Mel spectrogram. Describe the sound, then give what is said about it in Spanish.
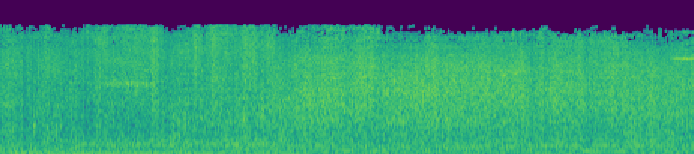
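A military train rolls in and comes to a stop beside another train, with a continuous loud rumble of rail cars, clattering wheels and a thin metallic squeal running through the steady noise. “Otro tren de militares se detiene ante el primero.”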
